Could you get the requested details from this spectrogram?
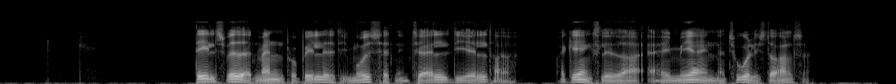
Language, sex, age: Danish, male, 35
